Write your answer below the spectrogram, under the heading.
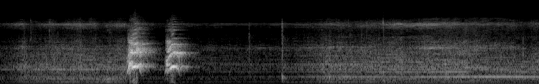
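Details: Manbok-i, a Bichon Frise, barking at a robot vacuum cleaner: two sharp, loud barks in quick succession about half a second apart, then quiet, with the steady whirring hum of the robot vacuum running throughout.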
